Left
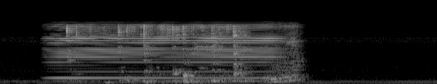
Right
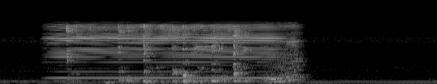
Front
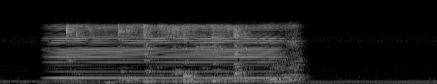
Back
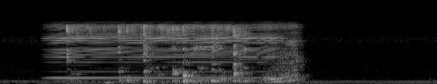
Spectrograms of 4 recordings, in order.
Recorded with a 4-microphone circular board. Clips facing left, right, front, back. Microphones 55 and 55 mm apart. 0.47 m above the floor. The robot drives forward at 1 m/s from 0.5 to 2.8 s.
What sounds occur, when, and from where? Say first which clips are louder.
0.7 s typing on a keyboard: left 2 dB, front 2 dB; 145° right, 1.9 m; by 2.5 s 165° right, 3.5 m
2.6 s a zipper: even, front 1 dB; 165° right, 6 m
